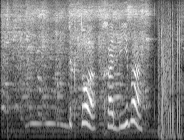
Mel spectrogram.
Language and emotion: Russian, neutral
